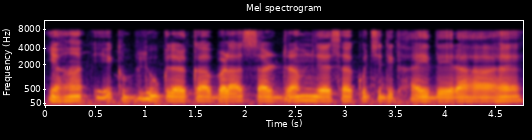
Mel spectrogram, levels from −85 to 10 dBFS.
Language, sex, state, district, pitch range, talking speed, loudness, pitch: Hindi, male, Jharkhand, Ranchi, 110-120 Hz, 175 wpm, -14 LUFS, 115 Hz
